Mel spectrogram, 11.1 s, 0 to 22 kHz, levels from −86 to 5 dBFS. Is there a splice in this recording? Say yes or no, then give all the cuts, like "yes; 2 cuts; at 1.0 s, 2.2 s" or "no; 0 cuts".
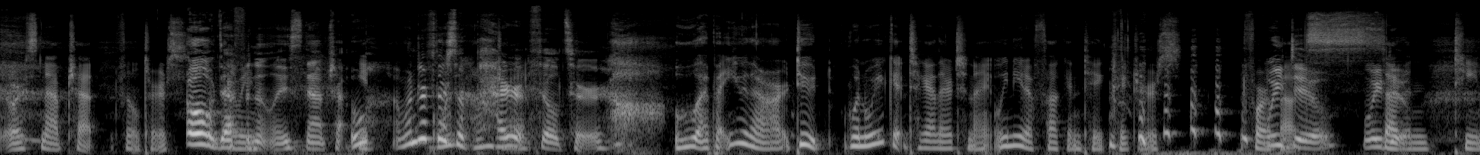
yes; 1 cut; at 2.7 s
